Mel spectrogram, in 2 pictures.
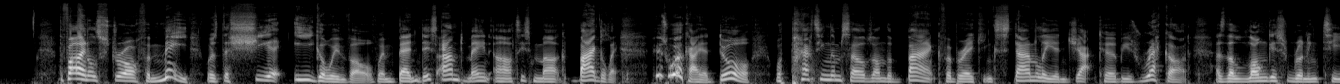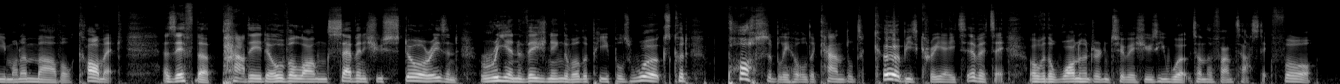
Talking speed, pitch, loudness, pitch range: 170 wpm, 135 Hz, -21 LUFS, 125-165 Hz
